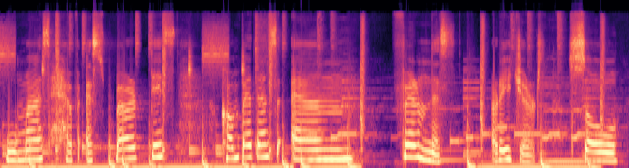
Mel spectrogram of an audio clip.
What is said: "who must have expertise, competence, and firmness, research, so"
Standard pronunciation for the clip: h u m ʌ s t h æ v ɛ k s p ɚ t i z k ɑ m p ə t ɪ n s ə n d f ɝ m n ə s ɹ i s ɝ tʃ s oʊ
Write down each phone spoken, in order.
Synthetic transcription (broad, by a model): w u m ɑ s t h æ v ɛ k s p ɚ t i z k ɑ m p ə t ɪ n s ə n f ɝ m n ə s ɹ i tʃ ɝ s s oʊ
